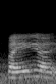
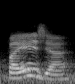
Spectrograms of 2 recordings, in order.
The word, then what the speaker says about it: paella: Paella is Mexican. Paella is how we say it in Argentina.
